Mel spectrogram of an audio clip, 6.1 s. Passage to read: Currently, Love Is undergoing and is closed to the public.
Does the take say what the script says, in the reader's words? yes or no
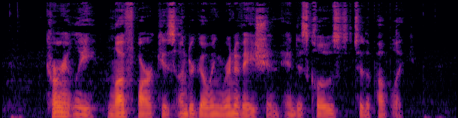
no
